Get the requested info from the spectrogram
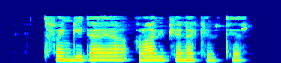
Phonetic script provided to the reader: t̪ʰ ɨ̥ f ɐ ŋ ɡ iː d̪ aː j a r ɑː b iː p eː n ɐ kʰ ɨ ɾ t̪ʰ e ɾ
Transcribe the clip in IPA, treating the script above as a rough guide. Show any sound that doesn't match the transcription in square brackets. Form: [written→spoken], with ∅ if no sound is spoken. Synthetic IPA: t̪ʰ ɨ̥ f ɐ ŋ ɡ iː d̪ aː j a r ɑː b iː [p→pʰ] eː n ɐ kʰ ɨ ɾ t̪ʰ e ɾ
